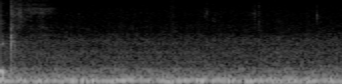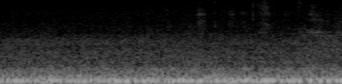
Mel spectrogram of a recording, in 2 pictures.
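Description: Small plastic parts click softly in a man's hands.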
